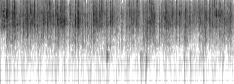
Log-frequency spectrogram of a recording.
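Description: Steady, hissy rattling as a pea and fennel juice mixture is shaken, continuing throughout in an even, busy rhythm.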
